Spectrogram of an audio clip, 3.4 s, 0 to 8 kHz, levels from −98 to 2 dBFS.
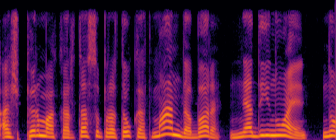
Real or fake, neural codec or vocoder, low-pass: real; none; 7.2 kHz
